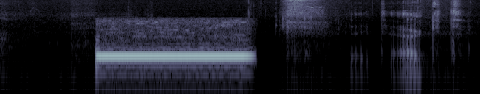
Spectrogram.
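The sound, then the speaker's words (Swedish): A single steady ringback tone sounds as a telephone call is placed to a fight academy. The tone is loud and lasts under a second, followed by a few faint, brief sounds. “Så varför inte ringa den självaste Keivan från Halmstad Fight Academy? Ja men det gör vi tycker vi också.”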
